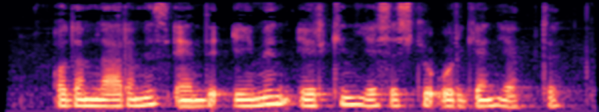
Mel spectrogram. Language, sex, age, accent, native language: Uzbek, male, 18-24, Surxondaryo, Uzbek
